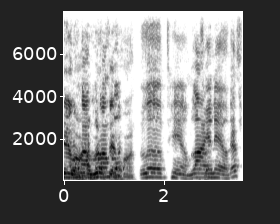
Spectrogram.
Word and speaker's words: Lionel: It's Lionel.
